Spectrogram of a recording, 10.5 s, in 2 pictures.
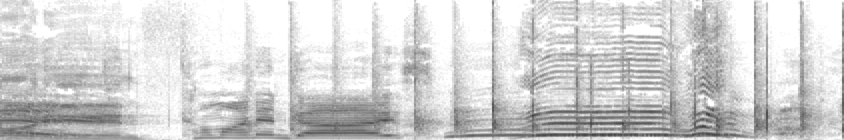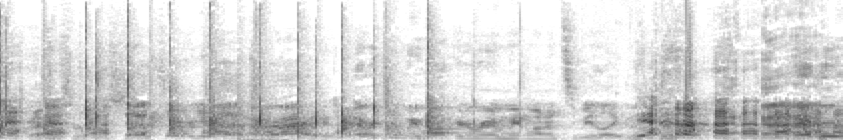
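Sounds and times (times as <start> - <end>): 
speech: 1.2 - 3.7, 5.4 - 10.5
crowd applause in studio: 2.8 - 8.0
laughter: 5.3 - 6.5, 9.2 - 10.5.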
